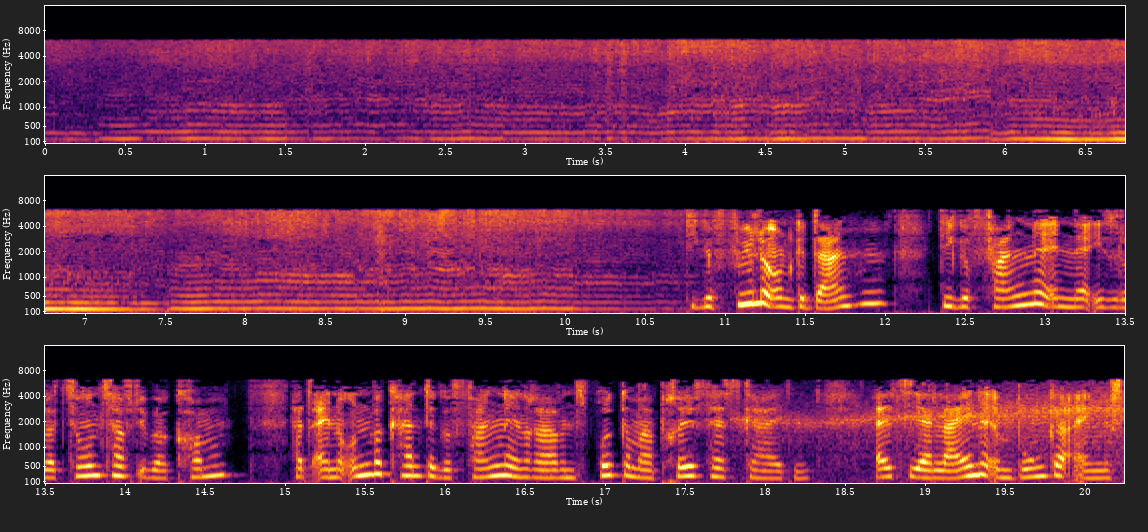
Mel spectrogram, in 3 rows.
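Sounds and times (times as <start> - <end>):
fly buzzing: 0.0 - 10.9, 17.7 - 20.2
speech: 10.9 - 20.2.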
